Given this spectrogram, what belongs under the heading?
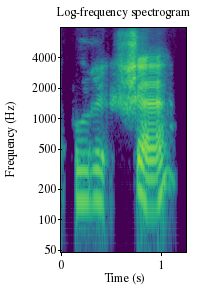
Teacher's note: the Sha is cerebral Sha with tip of the tongue pointed upwards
